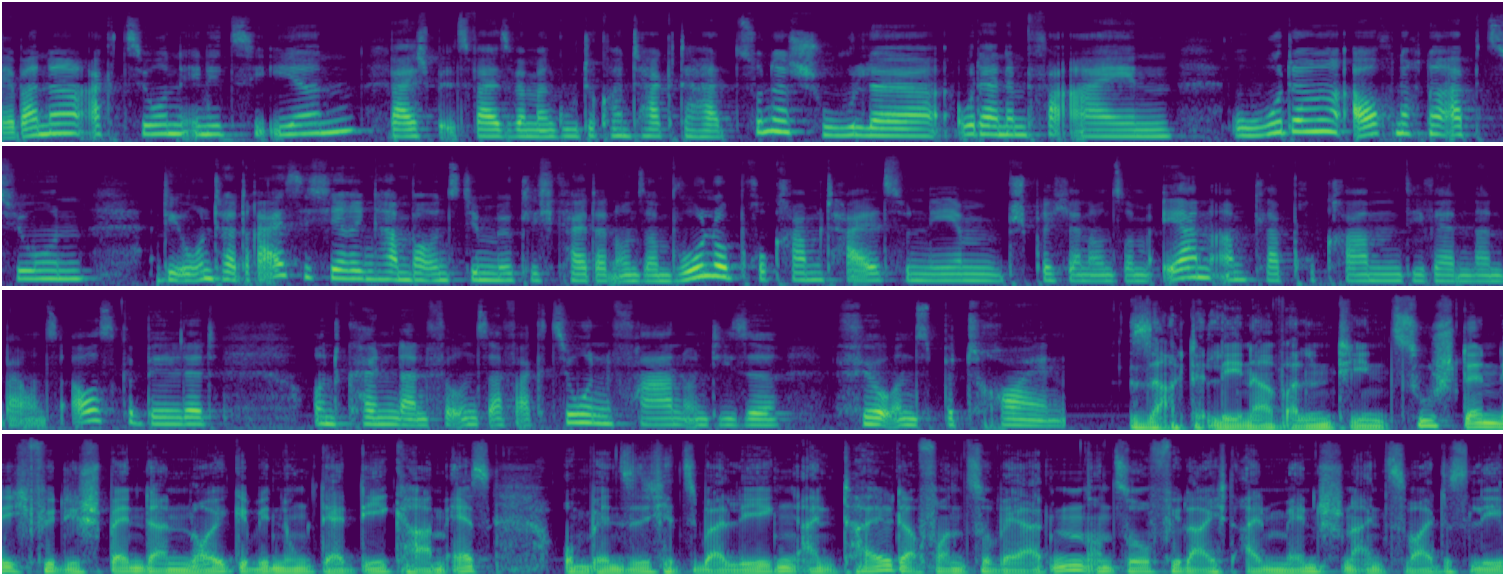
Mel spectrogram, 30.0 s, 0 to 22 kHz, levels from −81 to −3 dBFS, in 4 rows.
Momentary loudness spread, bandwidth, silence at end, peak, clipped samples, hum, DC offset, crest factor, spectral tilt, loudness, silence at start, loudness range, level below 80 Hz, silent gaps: 8 LU; 18.5 kHz; 0 s; -8 dBFS; under 0.1%; none; under 0.1%; 18 dB; -5.5 dB/octave; -27 LUFS; 0 s; 4 LU; -40 dBFS; none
